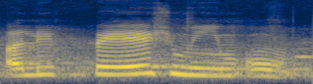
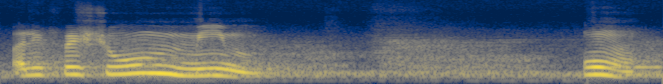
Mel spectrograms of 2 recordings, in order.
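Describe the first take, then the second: First: The word pesh ends cleanly without extra vowel. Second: An extra vowel sound follows the word pesh. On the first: The speaker calls it right. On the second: The speaker calls it wrong.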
